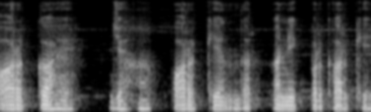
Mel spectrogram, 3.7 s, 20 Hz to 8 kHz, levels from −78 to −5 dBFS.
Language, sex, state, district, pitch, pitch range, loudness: Hindi, male, Uttar Pradesh, Jalaun, 110 Hz, 105-115 Hz, -22 LUFS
